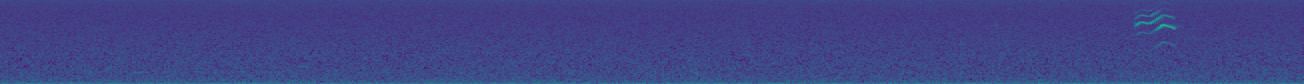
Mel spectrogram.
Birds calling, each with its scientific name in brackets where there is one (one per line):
Hawaii Amakihi (Chlorodrepanis virens)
